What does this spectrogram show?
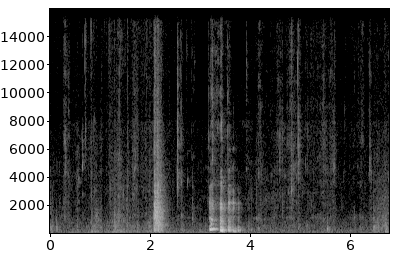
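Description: People chewing and eating close to the microphone: soft mouth clicks and chewing, one short sharp mouth noise about two seconds in, and a brief hummed 'mm' about a second later.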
